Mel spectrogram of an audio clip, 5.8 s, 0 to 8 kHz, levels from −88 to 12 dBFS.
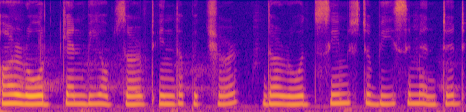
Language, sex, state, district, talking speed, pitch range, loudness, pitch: English, female, Assam, Kamrup Metropolitan, 155 wpm, 220-235 Hz, -17 LUFS, 225 Hz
